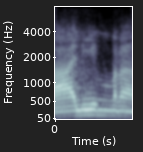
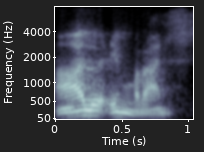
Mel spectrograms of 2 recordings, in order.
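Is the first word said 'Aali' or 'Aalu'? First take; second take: Aali; Aalu. First: The first word ends in an 'ee' vowel. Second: The first word ends in an 'oo' vowel. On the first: The speaker calls it wrong. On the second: The speaker calls it right.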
